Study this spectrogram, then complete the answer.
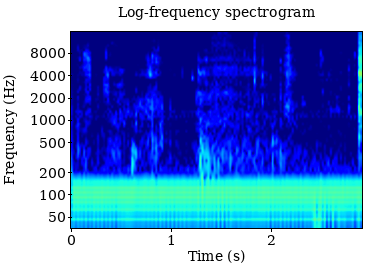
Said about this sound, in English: Okay, I've got a cup of coffee now. People, the energy of the show is about to lift tenfold. Let's have a sip.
